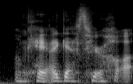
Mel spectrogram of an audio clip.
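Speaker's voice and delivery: shy, bashful, sheepish man's voice. Describing how a construction worker reacted in a film: imitating a bashful man. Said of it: "He was more bashful".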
